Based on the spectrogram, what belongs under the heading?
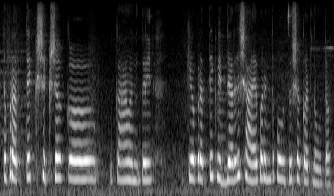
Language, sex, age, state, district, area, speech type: Marathi, female, 18-30, Maharashtra, Nashik, urban, spontaneous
